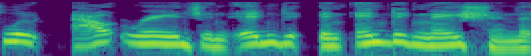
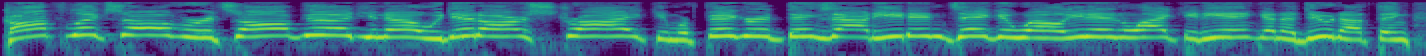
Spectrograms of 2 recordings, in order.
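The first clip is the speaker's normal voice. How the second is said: mock neocon; 11 semitones higher than usual. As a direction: ham up the dismissive warmonger. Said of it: "walk away and say".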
